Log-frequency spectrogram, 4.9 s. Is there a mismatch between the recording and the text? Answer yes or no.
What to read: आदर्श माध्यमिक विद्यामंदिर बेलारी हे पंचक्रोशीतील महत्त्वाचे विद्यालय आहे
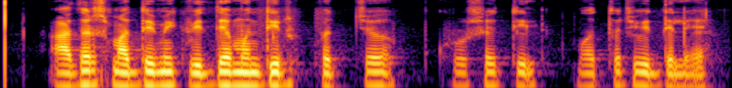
yes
